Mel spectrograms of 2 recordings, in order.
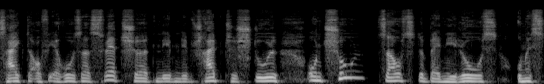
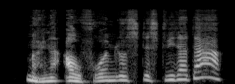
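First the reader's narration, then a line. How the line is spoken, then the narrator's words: Woman calling out. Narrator (German): rief sie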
